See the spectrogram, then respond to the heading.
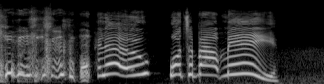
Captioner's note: giggles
